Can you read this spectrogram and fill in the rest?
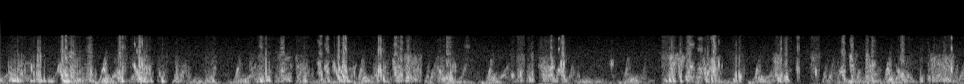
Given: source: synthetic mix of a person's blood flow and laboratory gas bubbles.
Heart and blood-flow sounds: Doppler ultrasound of blood flow; precordium
0.07-0.98 s: bubbles
1.10-1.54 s: bubbles
1.57-1.69 s: bubbles
1.75-1.84 s: bubbles
2.04-2.17 s: bubbles
2.49-3.09 s: bubbles
3.17-3.57 s: bubbles
3.73-4.23 s: bubbles
4.35-4.75 s: bubbles
5.10-5.36 s: bubbles
5.38-5.70 s: bubbles
6.10-6.16 s: bubbles
6.61-7.23 s: bubbles
7.31-7.46 s: bubbles
7.71-7.92 s: bubbles
7.96-8.01 s: bubbles
8.10-8.21 s: bubbles
8.38-8.82 s: bubbles
8.96-9.13 s: bubbles
9.19-9.56 s: bubbles
From the record:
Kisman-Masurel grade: 343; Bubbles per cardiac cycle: rolling drumbeat, 9 or more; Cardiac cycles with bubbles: 100%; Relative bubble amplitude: loud (0.450 to 0.775); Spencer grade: 3 (all of the cardiac periods contain showers or single bubble signals, but not dominating or overriding the cardiac motion signals); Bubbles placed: only in the low amplitude regions of the cardiac cycle

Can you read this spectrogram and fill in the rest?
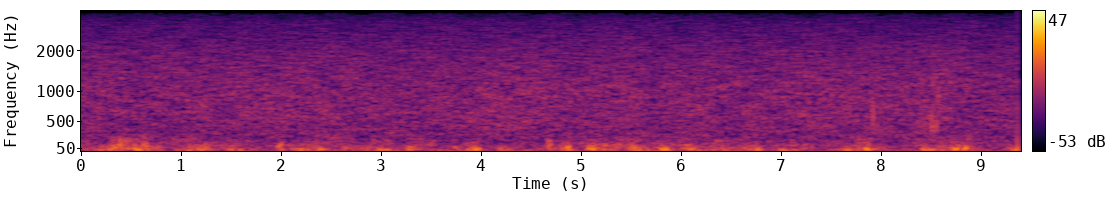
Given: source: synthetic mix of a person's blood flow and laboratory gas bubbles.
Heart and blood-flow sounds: Doppler ultrasound of blood flow; subclavian vein
7.94-7.99 s: bubbles
8.53-8.63 s: bubbles
From the record:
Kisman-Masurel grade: 111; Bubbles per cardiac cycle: 1 to 2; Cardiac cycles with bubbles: 1 to 10%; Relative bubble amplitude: barely perceptible (0.100 to 0.250); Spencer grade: 1 (occasional bubble signal discernible with the cardiac motion signal, with majority of cardiac periods free of bubbles); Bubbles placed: anywhere in the cardiac cycle

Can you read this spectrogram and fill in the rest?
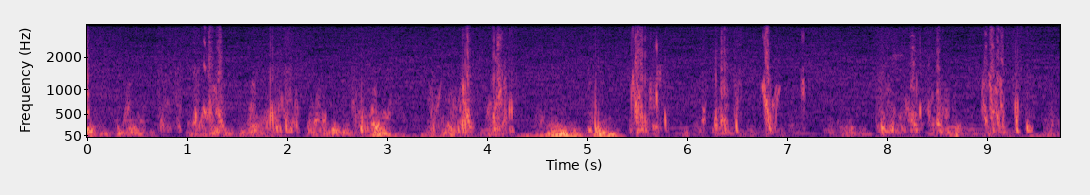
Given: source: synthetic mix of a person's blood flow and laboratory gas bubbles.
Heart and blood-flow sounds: Doppler ultrasound of blood flow; precordium
0.00-0.10 s: bubbles
0.71-0.96 s: bubbles
1.06-1.40 s: bubbles
1.80-2.15 s: bubbles
2.66-2.85 s: bubbles
3.41-3.90 s: bubbles
4.05-4.31 s: bubbles
5.00-5.19 s: bubbles
5.43-5.83 s: bubbles
6.15-6.21 s: bubbles
6.26-6.45 s: bubbles
6.47-6.56 s: bubbles
6.73-6.95 s: bubbles
7.15-7.21 s: bubbles
7.90-8.64 s: bubbles
8.95-9.21 s: bubbles
9.25-9.36 s: bubbles
9.38-9.50 s: bubbles
From the record:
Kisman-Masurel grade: 243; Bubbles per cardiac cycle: several, 3 to 8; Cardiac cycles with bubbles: 100%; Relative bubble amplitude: loud (0.450 to 0.775); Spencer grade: 3 (all of the cardiac periods contain showers or single bubble signals, but not dominating or overriding the cardiac motion signals); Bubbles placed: only in the low amplitude regions of the cardiac cycle

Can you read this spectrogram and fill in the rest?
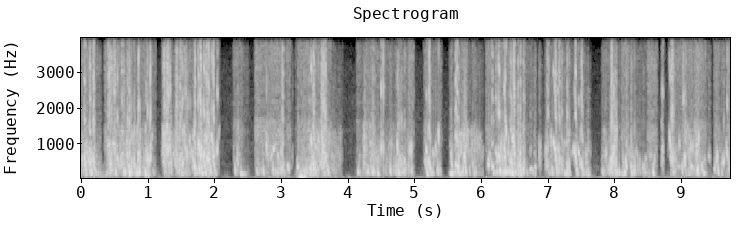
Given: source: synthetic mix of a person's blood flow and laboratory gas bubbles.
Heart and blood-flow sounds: Doppler ultrasound of blood flow; subclavian vein
0.00-0.31 s: bubbles
0.34-1.12 s: bubbles
1.20-2.08 s: bubbles
2.28-2.53 s: bubbles
2.60-3.18 s: bubbles
3.21-3.92 s: bubbles
4.13-5.01 s: bubbles
5.14-5.42 s: bubbles
5.52-7.66 s: bubbles
7.80-8.65 s: bubbles
8.70-8.76 s: bubbles
8.80-9.46 s: bubbles
9.50-9.75 s: bubbles
From the record:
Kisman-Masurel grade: 444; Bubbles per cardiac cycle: continuous sound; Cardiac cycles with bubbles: 100%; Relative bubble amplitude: maximal (0.775 to 0.999); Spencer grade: 4 (maximum detectable bubble signal sounding continuously throughout systole and diastole of every cardiac period, and overriding the amplitude of the normal cardiac signals); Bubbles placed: anywhere in the cardiac cycle

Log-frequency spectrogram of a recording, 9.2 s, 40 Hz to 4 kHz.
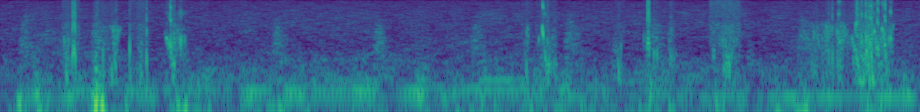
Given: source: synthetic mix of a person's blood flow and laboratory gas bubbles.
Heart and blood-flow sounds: Doppler ultrasound of blood flow; subclavian vein
0.61-0.79 s: bubbles
1.00-1.20 s: bubbles
1.28-1.49 s: bubbles
1.64-1.88 s: bubbles
5.21-5.31 s: bubbles
5.35-5.58 s: bubbles
6.14-6.24 s: bubbles
6.43-6.76 s: bubbles
7.09-7.39 s: bubbles
8.07-8.94 s: bubbles
From the record:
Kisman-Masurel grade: 221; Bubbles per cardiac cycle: several, 3 to 8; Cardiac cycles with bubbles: 10 to 50%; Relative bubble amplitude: barely perceptible (0.100 to 0.250); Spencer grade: 2 (many but less than half of the cardiac periods contain bubble signals, singularly or in groups); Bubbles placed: anywhere in the cardiac cycle

